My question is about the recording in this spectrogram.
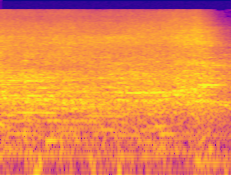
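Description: Steady hissing, rushing noise with no clear pitch, fading out right at the end.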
